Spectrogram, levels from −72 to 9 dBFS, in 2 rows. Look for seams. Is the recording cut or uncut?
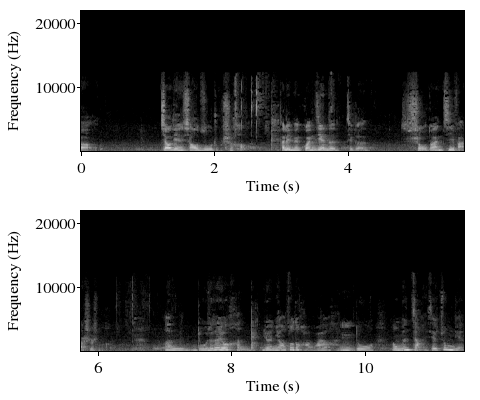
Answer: uncut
